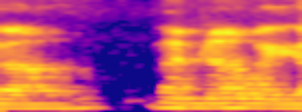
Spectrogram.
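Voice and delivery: usual speaking voice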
